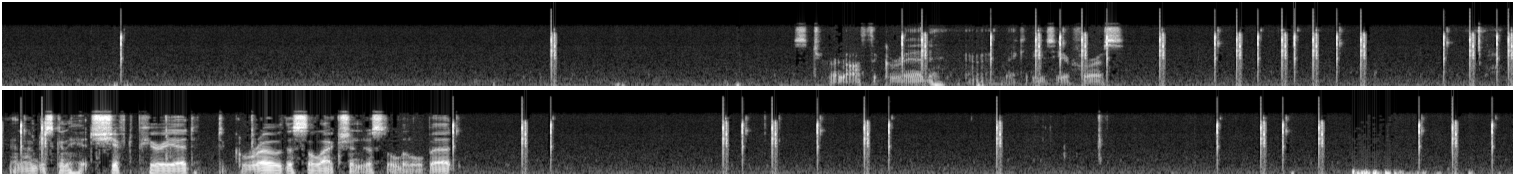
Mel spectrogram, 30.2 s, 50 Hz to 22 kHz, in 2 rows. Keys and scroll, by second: 16.6 shift+., 25.9 shift+..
